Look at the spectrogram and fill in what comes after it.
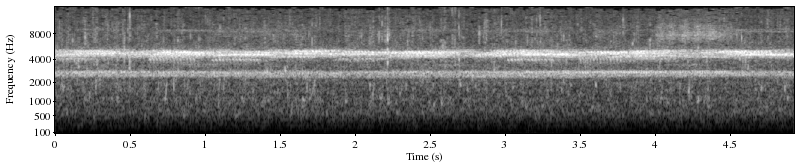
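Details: Insect chorus of crickets in a riverside forest, two sustained high-pitched buzzing tones held without a break, layered over the even splashing murmur of a small stream.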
